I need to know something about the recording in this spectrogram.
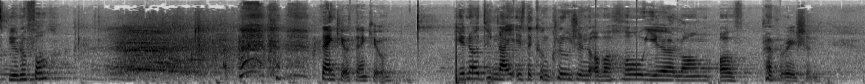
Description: A woman is speaking and a crowd cheers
